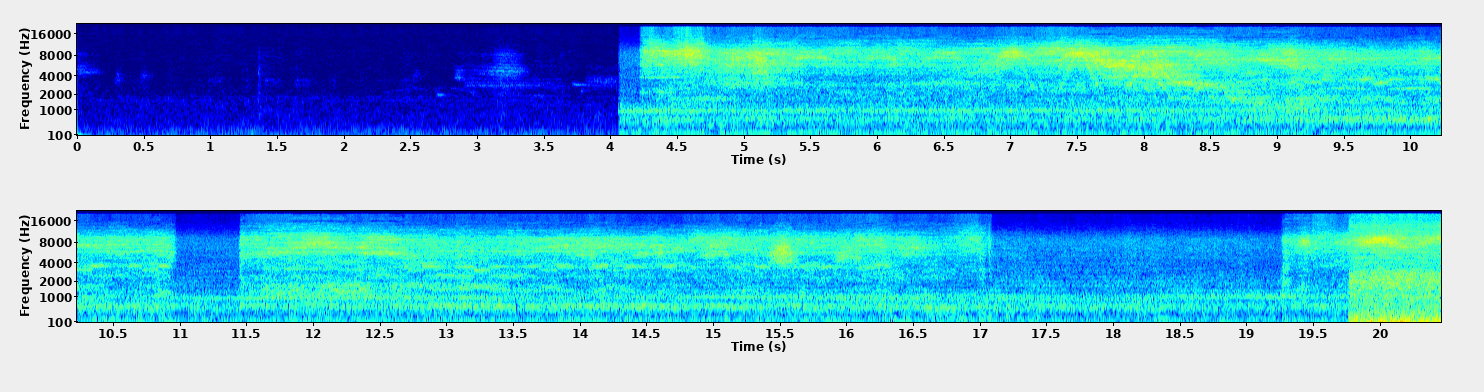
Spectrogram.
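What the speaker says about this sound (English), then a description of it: "This is one of my favorite tools, the oscillating belt sander." An oscillating belt sander works wood in a boatbuilding shop, starting after a quiet few seconds and running as a steady, close rasping whir with slight shifts in pressure until the end.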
